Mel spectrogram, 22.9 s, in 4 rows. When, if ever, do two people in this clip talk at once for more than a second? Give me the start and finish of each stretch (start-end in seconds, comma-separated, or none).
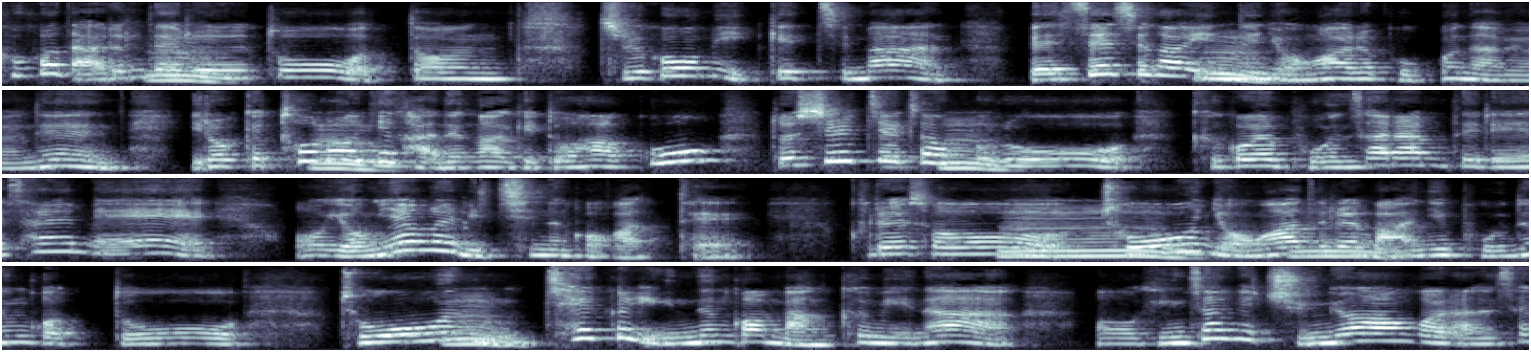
15.2-16.8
